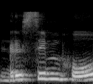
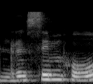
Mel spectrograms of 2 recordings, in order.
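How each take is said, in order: The two takes are said the same way.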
